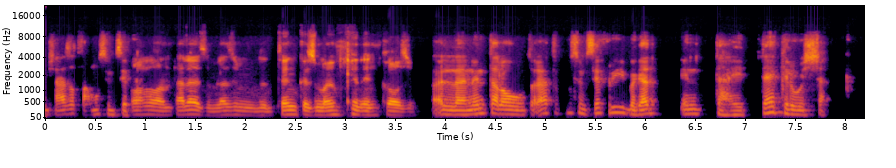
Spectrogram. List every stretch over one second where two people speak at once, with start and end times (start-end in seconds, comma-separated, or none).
none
